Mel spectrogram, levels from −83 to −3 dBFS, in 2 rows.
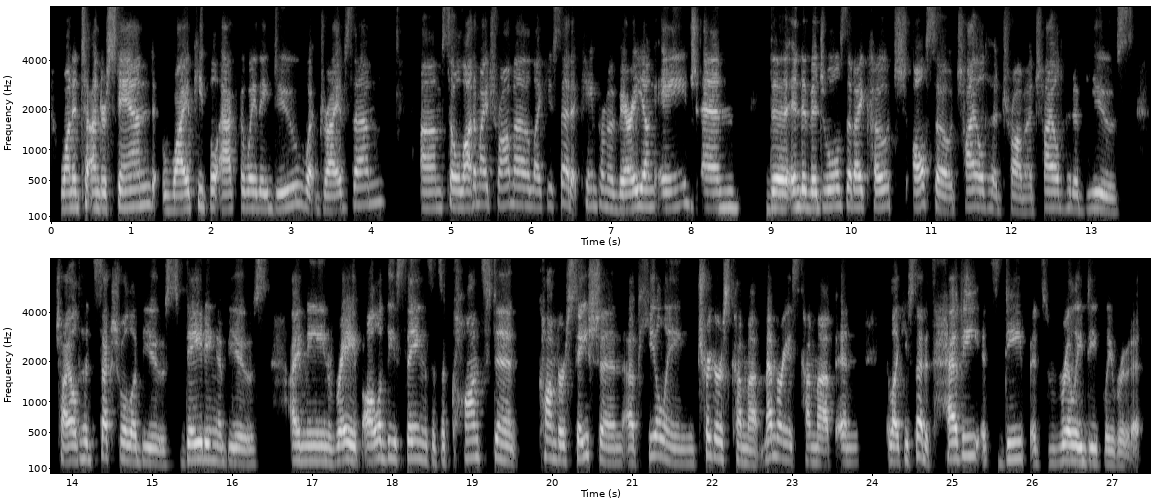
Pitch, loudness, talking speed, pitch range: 175 Hz, -24 LUFS, 170 wpm, 165-195 Hz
